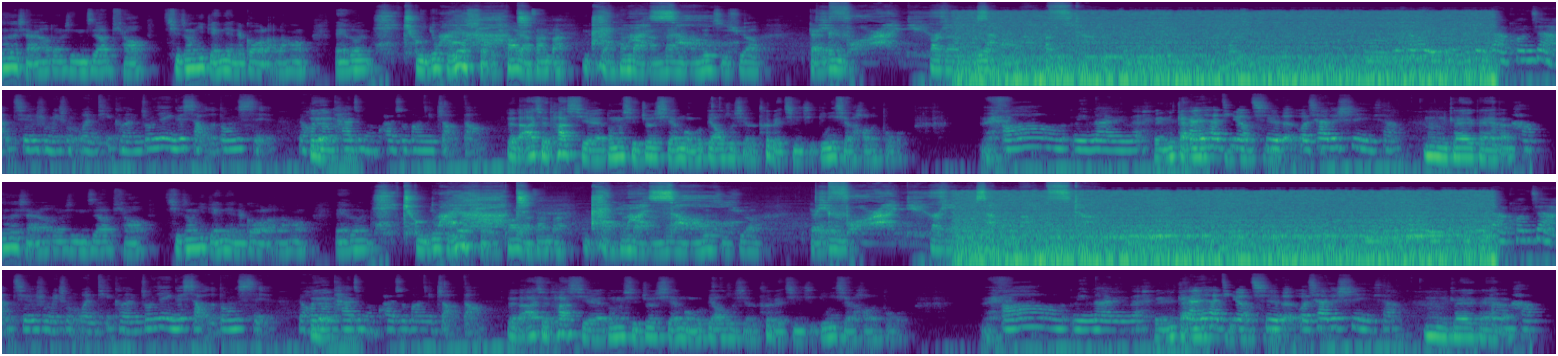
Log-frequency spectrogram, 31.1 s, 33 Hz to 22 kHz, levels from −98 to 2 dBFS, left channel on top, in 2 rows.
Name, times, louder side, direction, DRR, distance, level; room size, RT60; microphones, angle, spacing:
voice 1, 0.0-3.7 4.1-7.7 8.1-8.5 9.3-12.0 12.3-12.9 18.6-19.1 20.6-24.6 25.3-25.7 27.1-27.6 27.9-28.3 29.8-30.7, left 4 dB, 50° left, 0.3 m, -44 dB
Speech, 3.7-5.3 5.9-7.3 8.1-11.0, right 7 dB, 70° right, 0.4 m, -37 dB
sound 1, 9.5-14.9, right 1 dB, 50° right, 0.9 m, -37 dB
voice 2, 13.6-18.3 18.5-20.4 25.5-30.0 30.4-30.8, left 2 dB, 15° right, 0.8 m, -45 dB
2.6 x 2.0 x 2.3 m
head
